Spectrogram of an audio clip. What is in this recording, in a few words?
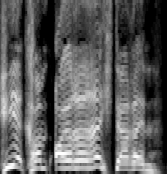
battle, de; Cookie Run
